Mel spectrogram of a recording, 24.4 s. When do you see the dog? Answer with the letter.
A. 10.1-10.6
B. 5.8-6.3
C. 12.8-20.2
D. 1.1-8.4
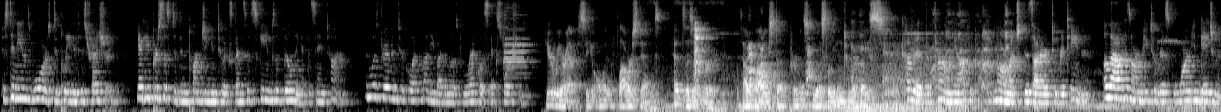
C.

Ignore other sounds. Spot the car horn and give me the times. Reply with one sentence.
You can hear the car horn from 10.1 to 10.6 s.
